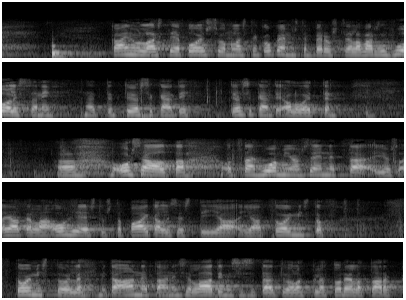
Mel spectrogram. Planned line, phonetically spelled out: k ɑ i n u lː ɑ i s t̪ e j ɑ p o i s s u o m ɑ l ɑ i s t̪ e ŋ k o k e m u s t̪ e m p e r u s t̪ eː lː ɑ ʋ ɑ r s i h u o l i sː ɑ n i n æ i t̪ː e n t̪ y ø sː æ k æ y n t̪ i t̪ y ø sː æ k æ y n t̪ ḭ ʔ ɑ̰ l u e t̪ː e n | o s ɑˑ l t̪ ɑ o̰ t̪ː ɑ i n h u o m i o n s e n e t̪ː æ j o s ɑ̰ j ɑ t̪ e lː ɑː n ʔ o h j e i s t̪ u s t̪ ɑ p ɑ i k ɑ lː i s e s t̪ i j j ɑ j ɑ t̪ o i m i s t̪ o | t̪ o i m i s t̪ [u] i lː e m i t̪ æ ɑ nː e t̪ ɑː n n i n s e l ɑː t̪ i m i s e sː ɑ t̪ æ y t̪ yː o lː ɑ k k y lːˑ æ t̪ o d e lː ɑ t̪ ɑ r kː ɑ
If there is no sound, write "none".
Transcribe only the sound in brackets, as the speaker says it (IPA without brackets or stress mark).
o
